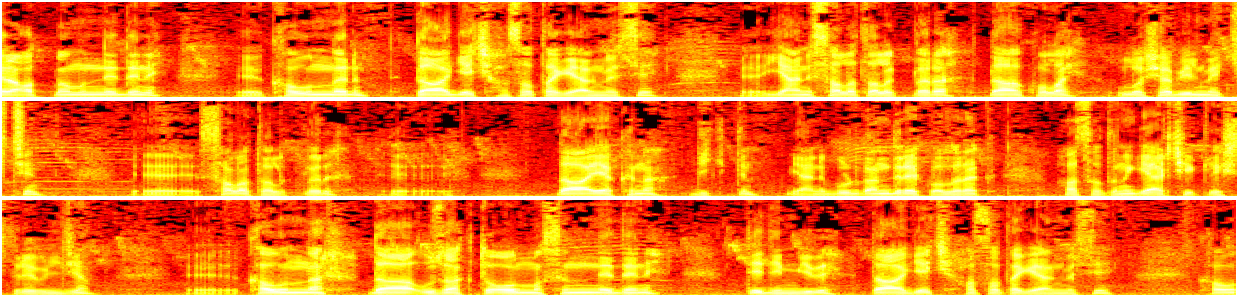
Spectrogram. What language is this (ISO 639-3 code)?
tur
